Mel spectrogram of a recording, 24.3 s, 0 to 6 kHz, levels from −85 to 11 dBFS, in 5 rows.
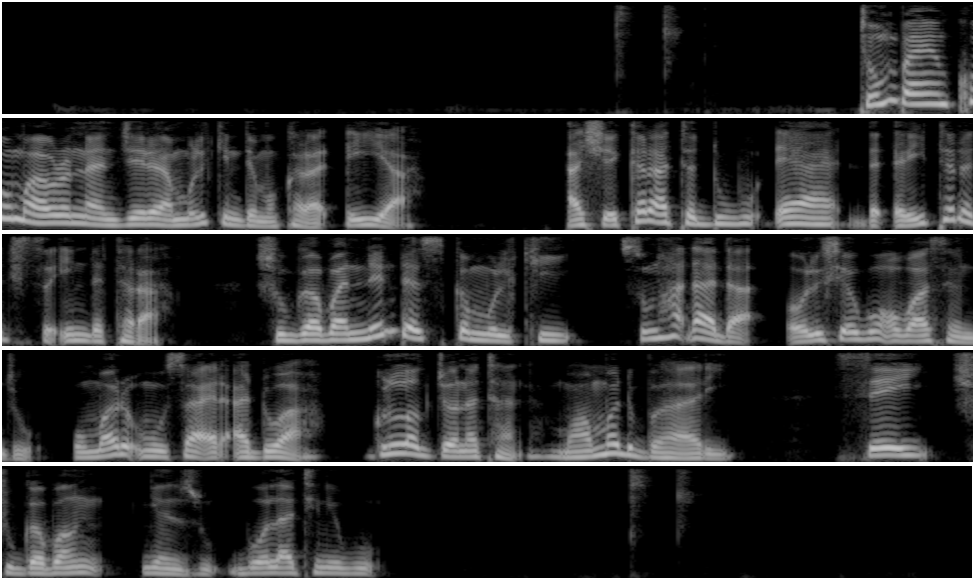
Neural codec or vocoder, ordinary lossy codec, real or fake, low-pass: codec, 16 kHz, 4 kbps, X-Codec, WavLM features, trained on Multilingual LibriSpeech; none; fake; 5.4 kHz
